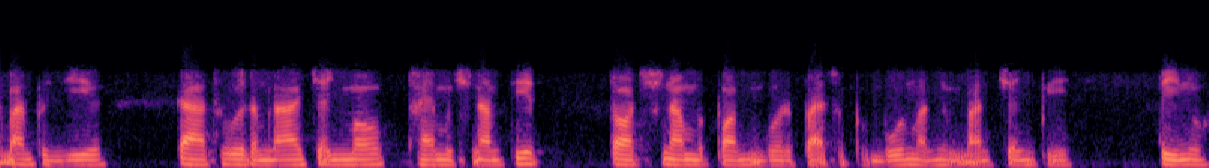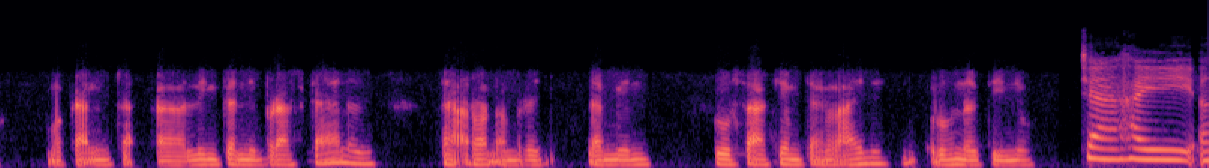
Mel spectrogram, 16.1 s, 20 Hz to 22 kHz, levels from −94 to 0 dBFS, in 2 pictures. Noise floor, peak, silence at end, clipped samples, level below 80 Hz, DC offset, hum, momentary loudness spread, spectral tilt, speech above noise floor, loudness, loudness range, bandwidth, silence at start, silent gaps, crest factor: -63 dBFS; -10 dBFS; 0 s; under 0.1%; -62 dBFS; under 0.1%; none; 8 LU; -7 dB/octave; 36 dB; -28 LUFS; 2 LU; 7 kHz; 0 s; none; 18 dB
